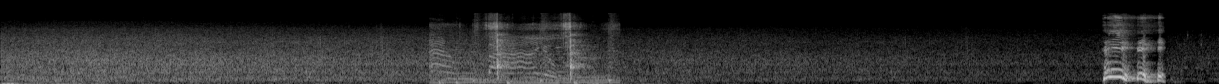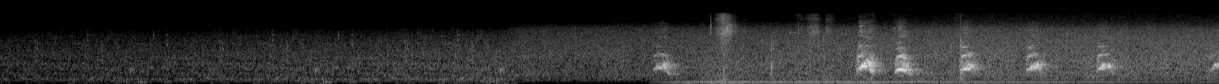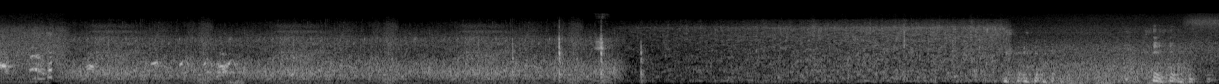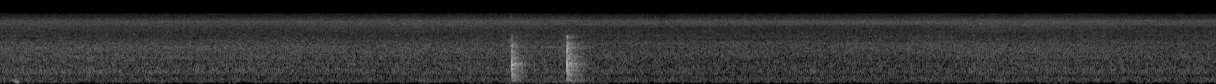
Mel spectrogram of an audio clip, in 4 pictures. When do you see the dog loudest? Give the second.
21 s.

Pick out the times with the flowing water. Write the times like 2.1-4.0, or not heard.
0.0-48.6.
